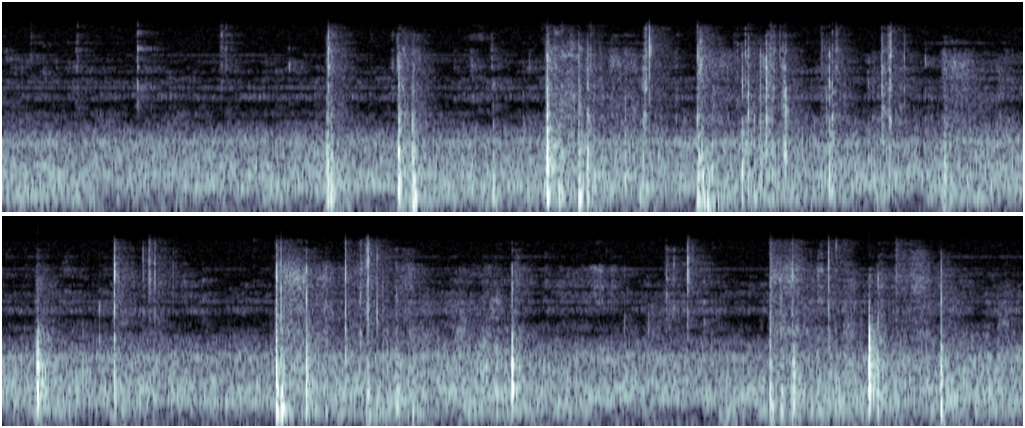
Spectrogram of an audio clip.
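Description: Chopsticks clicking and tapping irregularly against a bowl and each other while stirring noodles: a scatter of short, sharp clicks.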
